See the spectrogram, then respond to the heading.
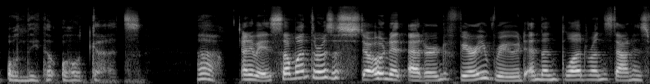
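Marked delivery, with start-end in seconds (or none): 0.1-1.4 hushed whisper. Retold or imitated. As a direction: breathe it out under the breath. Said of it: "he's like".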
